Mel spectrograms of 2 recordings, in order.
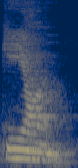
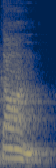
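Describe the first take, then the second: First: The g is followed by a y glide. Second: The g has no y glide after it. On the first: The speaker calls it right. "So gyan" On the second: The speaker calls it wrong. "not gan"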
